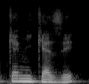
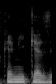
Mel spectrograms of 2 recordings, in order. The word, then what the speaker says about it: kamikaze: On pense notamment à la phase de la Seconde Guerre mondiale avec la naissance des kamikazes. Parce que ça se prononce kamikaze à l'origine et pas kamikaze.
